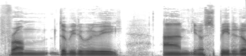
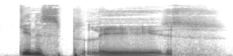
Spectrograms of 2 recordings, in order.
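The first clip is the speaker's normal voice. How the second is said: voice sunk all the way down; 4 semitones lower, 4 dB quieter than usual. Showing how to order at a bar: very low voice. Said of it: "You gotta be down".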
